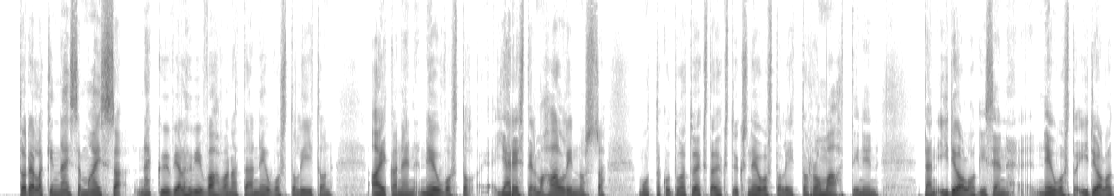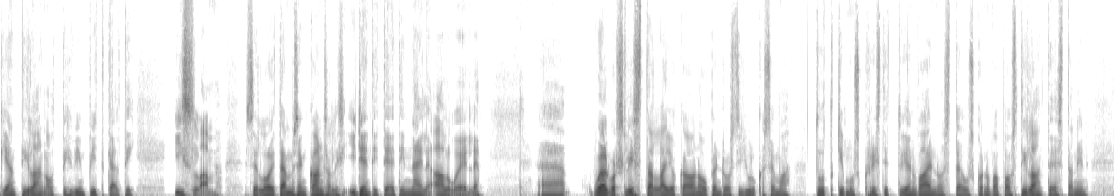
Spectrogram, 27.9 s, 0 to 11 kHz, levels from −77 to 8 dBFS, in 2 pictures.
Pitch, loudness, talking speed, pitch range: 115 Hz, -25 LUFS, 95 wpm, 105-135 Hz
